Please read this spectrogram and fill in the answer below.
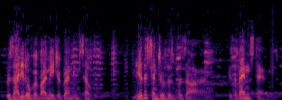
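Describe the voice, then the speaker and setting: A man hosting a suspense program with theatrical, ominous 1940s radio narration. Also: fairly low pitch. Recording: muffled old radio recording with music.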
